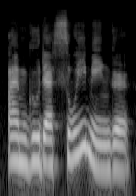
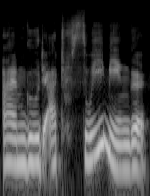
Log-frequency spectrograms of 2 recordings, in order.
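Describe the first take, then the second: No difference in how they are said.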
